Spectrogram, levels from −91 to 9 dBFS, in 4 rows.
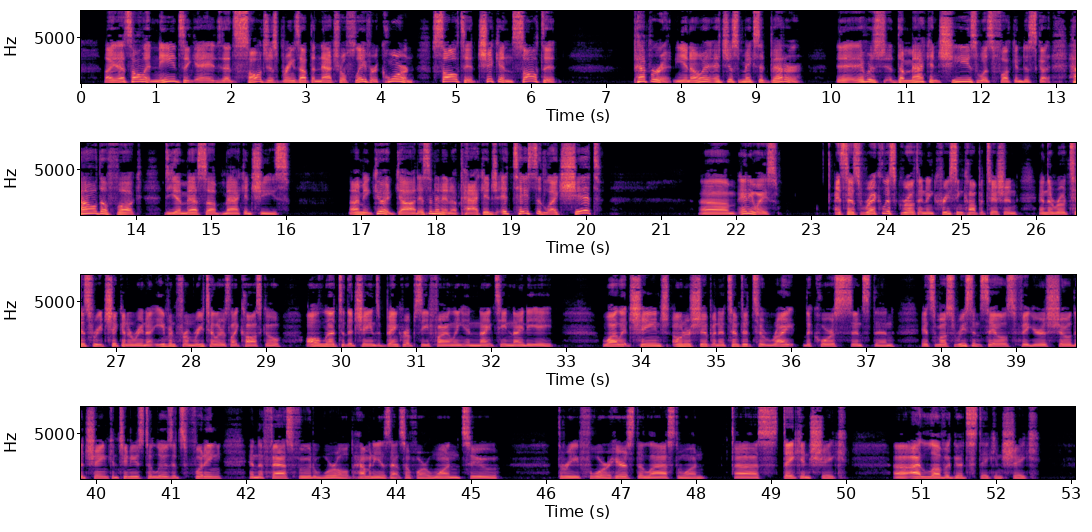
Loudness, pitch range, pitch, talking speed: -21 LUFS, 125-195 Hz, 155 Hz, 165 wpm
